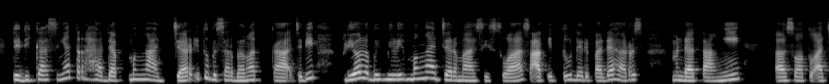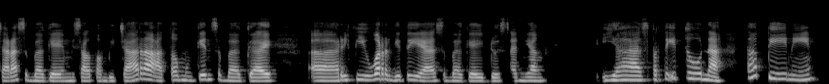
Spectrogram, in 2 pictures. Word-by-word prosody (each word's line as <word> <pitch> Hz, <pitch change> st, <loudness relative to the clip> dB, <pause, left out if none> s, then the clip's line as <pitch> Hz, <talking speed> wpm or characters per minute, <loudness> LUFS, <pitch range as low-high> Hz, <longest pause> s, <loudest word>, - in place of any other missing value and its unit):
dedikasinya 220 Hz, +7 st, -1 dB
terhadap 205 Hz, -, -1 dB
mengajar 195 Hz, -5 st, +1 dB
itu 305 Hz, -, -2 dB
besar 205 Hz, -2 st, -1 dB
banget, 200 Hz, +4 st, +1 dB
Kak. 170 Hz, -2 st, +1 dB
Jadi 290 Hz, +9 st, -1 dB, 0.3 s
beliau 245 Hz, +8 st, +5 dB
lebih 225 Hz, -2 st, +1 dB
memilih 225 Hz, +1 st, +2 dB
mengajar 255 Hz, -5 st, +2 dB
mahasiswa 170 Hz, +1 st, 0 dB
saat 180 Hz, -1 st, +6 dB
itu, 190 Hz, +4 st, -4 dB
daripada 185 Hz, +1 st, 0 dB
harus 210 Hz, +2 st, -2 dB, 0.4 s
mendatangi, 175 Hz, +4 st, +2 dB, 0.4 s
eee, 175 Hz, 0 st, +4 dB
suatu 175 Hz, -1 st, -3 dB
acara 170 Hz, +2 st, +2 dB
sebagai, 165 Hz, -1 st, -1 dB
misal, 165 Hz, 0 st, -1 dB
pembicara 165 Hz, +7 st, +2 dB
atau 200 Hz, +5 st, -4 dB
mungkin 200 Hz, +4 st, 0 dB
sebagai, 165 Hz, -2 st, +1 dB, 0.4 s
eee, 170 Hz, 0 st, +3 dB
reviewer 215 Hz, +4 st, +2 dB
gitu 200 Hz, +1 st, -2 dB
ya, 165 Hz, -2 st, +3 dB
sebagai 165 Hz, -1 st, -2 dB
dosen 170 Hz, +1 st, -5 dB
yang 165 Hz, -1 st, 0 dB, 0.6 s
iya 205 Hz, +1 st, +3 dB
seperti 220 Hz, +8 st, -5 dB
itu. 265 Hz, -2 st, 0 dB
Nah, 185 Hz, -6 st, +5 dB, 0.2 s
tapi 305 Hz, -7 st, -1 dB
nih, 220 Hz, +5 st, -3 dB
190 Hz, 145 wpm, -23 LUFS, 170-225 Hz, 0.6 s, saat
